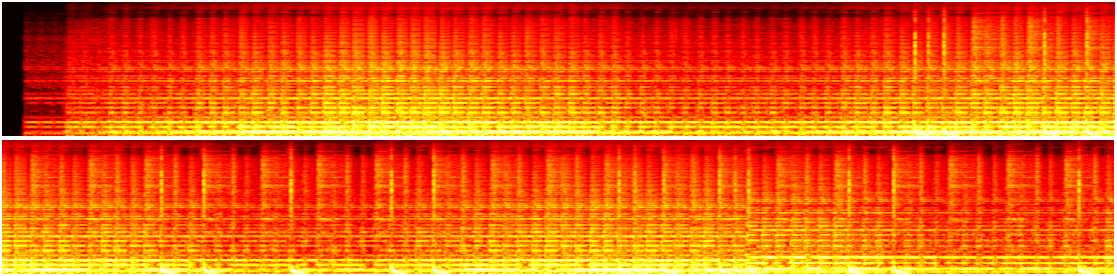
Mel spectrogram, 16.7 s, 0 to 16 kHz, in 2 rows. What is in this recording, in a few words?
Suspense; Gyakuten Saiban; Gyakuten Saiban 2 Original Soundtrack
